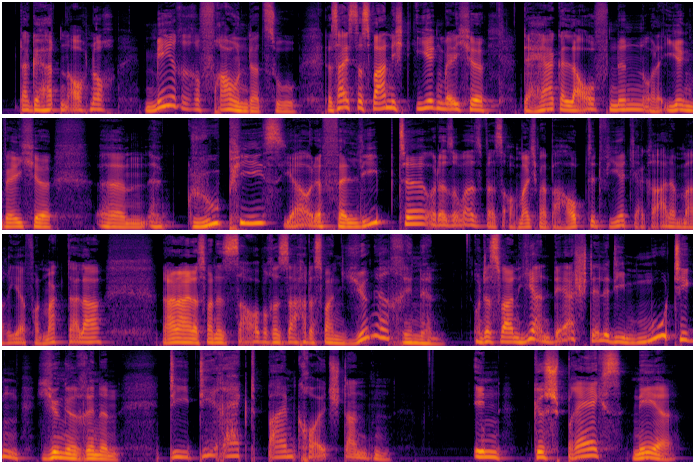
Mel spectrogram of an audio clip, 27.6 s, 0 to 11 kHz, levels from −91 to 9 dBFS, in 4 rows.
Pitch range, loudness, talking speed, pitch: 115-155 Hz, -25 LUFS, 130 wpm, 125 Hz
